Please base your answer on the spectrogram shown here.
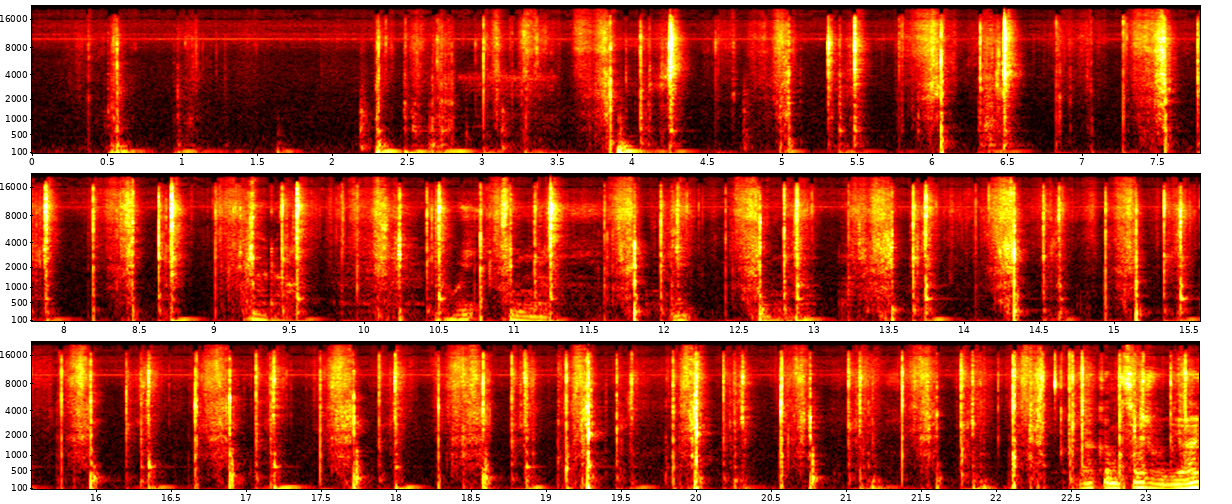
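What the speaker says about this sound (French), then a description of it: "je vais battre les cartes" Tarot cards are shuffled continuously, close and crisp, producing a dense run of rapid riffling and slapping sounds after a brief quiet start.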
